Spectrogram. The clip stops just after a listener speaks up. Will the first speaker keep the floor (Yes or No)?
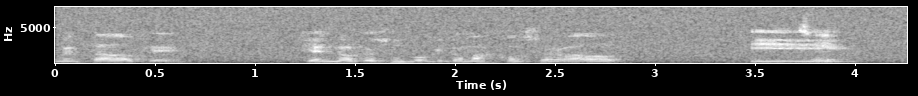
Yes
